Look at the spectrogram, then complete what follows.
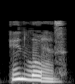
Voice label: "In-laws", English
